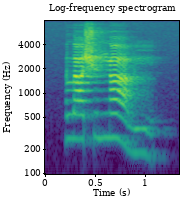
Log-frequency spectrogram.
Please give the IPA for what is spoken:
l a˦ ʃ ɪ˦ ŋ aː˦˨ β ĩ˨

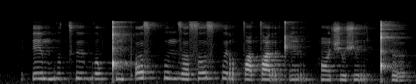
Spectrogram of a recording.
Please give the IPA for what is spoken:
ʔ e m b u tʰ ʉ ɡʷ ɛ w ǃ ĩ pʼ ɔ s pʰ u n z ɔ s o s p ɵ r tˤ o tˤ ɵ r kʼ ĩ r pʰ ɔ̃ ʃ o ʃ y r ǃʰ ɵ

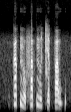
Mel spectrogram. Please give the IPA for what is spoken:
k a˦˥ t̚ n o˧˩ f a˦˥ t̚ n u˨˦ t͡ɕ a˨˩ t̚ f a̰˧˨ w ʔ

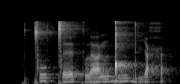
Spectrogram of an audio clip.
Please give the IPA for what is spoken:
ǀ ʊ˧˥ ǀ ɛ˩˧ k l a˩˧ ŋ ɡ͡ǃ e̤˥ d̪ i˩˧ ħ

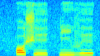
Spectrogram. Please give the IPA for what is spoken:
ɔ˦ ʃ eː˨ k͡p ĩ˦ v ɪ˦

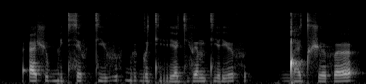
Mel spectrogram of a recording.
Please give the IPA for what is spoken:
ʔ æ ʃ ʉ b i tʲ s e f tʲ ʉ v ʉ f b ʉ ɡ ɵ tʲ rʲ æ tʲ v ɛ m tʲ ɑ ɾʲ ø f | ɡ͡ǃ æ tʲ ʃ ø f œ

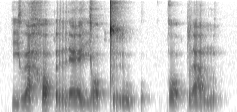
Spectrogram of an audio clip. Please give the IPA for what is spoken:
j ɯ˧ a̯ h ɔ˥˩ ʔ r ɛː˩˦ j ɔ˨˩ ʔ t r u˨˩ ʔ | k ɔ˨˩ ʔ p l a˨˩ m

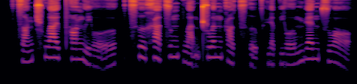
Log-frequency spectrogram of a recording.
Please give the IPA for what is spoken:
t͡s ɑ˧˥ ŋ ʈ͡ʂʰ w a˥ ɪ̯ pʰ ɑ˥ ŋ l j o̰˨˩˦ ʊ̯ | t͡sʰ ɹ̩˥˧ x ä˥˩ t͡s ʊ˥ ŋ p w a̰˨˩ n ʈ͡ʂ w ə˥ n k ɑ˨ ʊ̯ t͡sʰ ɹ̩˨˩ pʰ ɥ ɛ˦ p j o˧˥ ʊ̯ m ɥ ɛ˥ n t͡s w ɔ˥˩

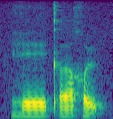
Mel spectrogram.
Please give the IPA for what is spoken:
ɦ eː kʼ ɐː χ ʉ

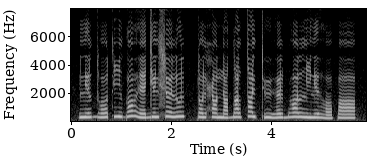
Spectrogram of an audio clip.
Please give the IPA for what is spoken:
lʲ ə˩˧ l dʱ ɔ˩˧ tʼ i˧˩ l ɡ ɒ˥ ɦ ɛ˩˧ dʲ œ˧ lʲ s œ˥˧ l ʊ˥ l tː ɔ˧ lʲ ħ ɒ˧ n ʊ˩˧ dˤ ʊ˧ lʲ tˤ ə˥˧ lʲ tʼ ʉ˧˩ ɦ œ˧ l bʱ ɒ˥ lː i˧ lʲ ə˧ ɦ ɔ˩˧ p ɒ˧

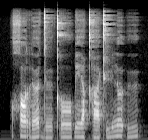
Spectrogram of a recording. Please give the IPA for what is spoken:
χ ɔ˧ r œ˩˧ d øː˩ kʼ oː˧ ɓ eː˧ qʰ æ˩ kʼ y˩˧ n ɵː˥ ʔ ʉ˧˥

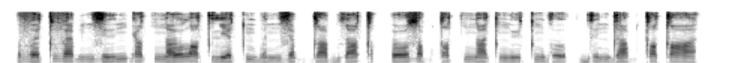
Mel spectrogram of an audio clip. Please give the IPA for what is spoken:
v ɐ t v a b n z ɨ ŋ ɡ i tˤ n u lˠ o tˤ lʲ o t m b ɐ n z ɨ b dˤ i b lʲ o tˤ | u zˤ ʉ b dˤ i tˤ n a t ŋ ʉ t ŋ ɡ o | ɡ ɨ n d a b tˤ ʉ tˤ a

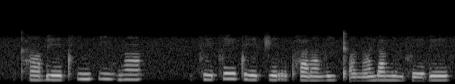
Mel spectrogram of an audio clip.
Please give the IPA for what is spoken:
kʰ ã˨ ɓ eː˨ tʰ i˦ ŋ k͡p iː˦˨ ɡʷ ã˦ | t͡s e˨ t͡s eː˦ t eː˨ t͡ʃ e˨˦ r pʰ a˨ ɾ ã˨ z i˨ kʼ ã˨ n ã˦ j a˦ n i˨ n s eː˨ ɗ e˦

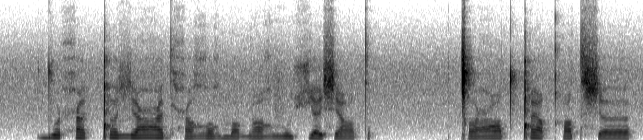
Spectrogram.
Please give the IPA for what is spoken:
d u˥ ħ ɜ˥ ǃ ə˥ ɮ ɪ˥ ʕ ɛ˥ d ħ ʌ˩˥ ʁ u˧ ʁ m ɒ˩˥ ɡ ɑ˧ ʁ v u˧ ç ɛ˥˩ ɕ æ˧ tˤ | ǀ ʌ˩ ʕ ɑ˧ tˤ ǃ ɛ˥˩ qʰ i˩˥ tˤ ɕ ɜ˩

